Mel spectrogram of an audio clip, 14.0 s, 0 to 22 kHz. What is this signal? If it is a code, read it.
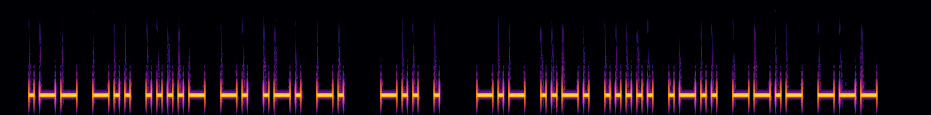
Morse code, heard as a keyed tone, about 15 wpm, 700 Hz. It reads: WD4NRN DE KF5LQO
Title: USA Callsign DE Callsign - 6 Characters - 15wpm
